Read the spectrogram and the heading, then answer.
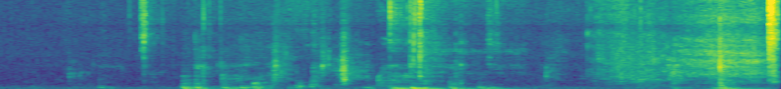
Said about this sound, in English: Another sip here of this small town big beer, blueberry wheat.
